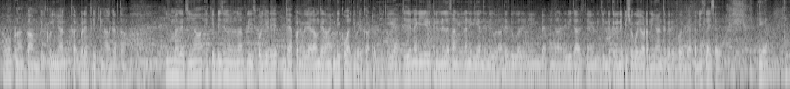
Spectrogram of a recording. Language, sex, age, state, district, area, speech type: Dogri, male, 18-30, Jammu and Kashmir, Kathua, rural, spontaneous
